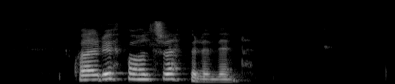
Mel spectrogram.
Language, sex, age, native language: Icelandic, female, 50-59, Icelandic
